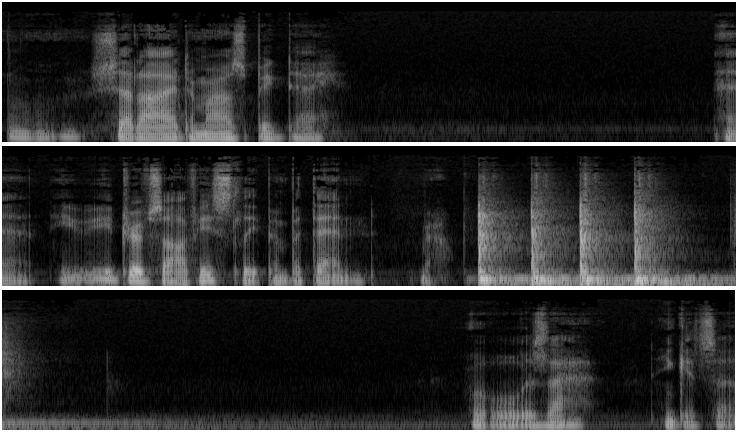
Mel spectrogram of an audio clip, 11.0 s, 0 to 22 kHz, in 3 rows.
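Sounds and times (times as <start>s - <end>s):
speech: 0.4s - 1.7s, 3.6s - 6.0s, 9.7s - 10.9s
knocking on a wooden door: 6.0s - 7.7s.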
